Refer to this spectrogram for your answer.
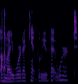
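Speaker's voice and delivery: relieved, hushed character voice.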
